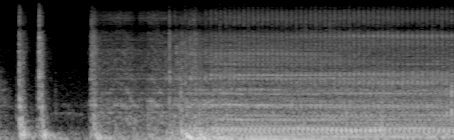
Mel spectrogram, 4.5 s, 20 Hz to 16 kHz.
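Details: Audi A5 2.0 TFSI S-Line convertible on a cold start after sitting with a dead battery: cranking, then a rough, busy idle with a rattling clatter underneath. Owner says the clutch makes most of the noise; friends suspect knocking.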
